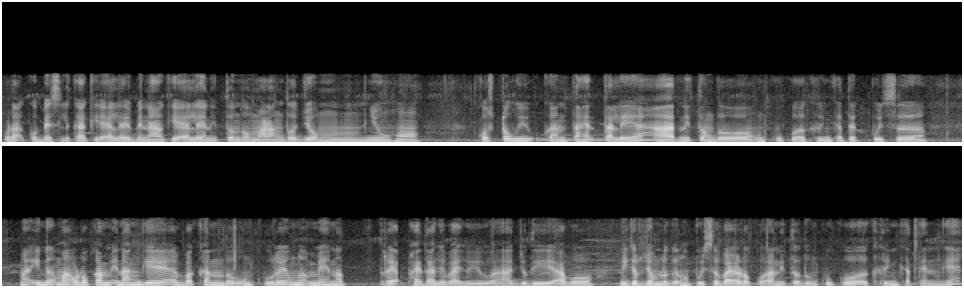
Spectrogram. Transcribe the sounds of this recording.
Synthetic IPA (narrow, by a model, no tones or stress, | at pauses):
ɔɽaʔkɔbɛslɛkʰakɛjaʔa̰lɛbɛnawkɛja̰ʔa̰lɛnit̪ɔŋd̪ɔmaɽ̃aŋd̪ɔd͡ʒɔmɲũɦɔ̃ | kɔsʈɔɦujuʔkant̪aɦɛ̃t̪̚ˀt̪alɛjaːɾnit̪ɔŋd̪ɔunkukɔəkʰɾiɲkat̪ɛt̪̚pujsə | maʔinəʔmaʔɔɽɔkamɛnaŋɡɛbakʰand̪ɔunkuɾɛunəʔmɛɦnət̪̚ | ɾɛjaʔpʰajd̪aɡɛbajɦujuʔa̰d͡ʒud̪iabɔnid͡ʒɔɾd͡ʒɔmləɡət̪̚hɔ̃pujsəbajɔɽɔkɔʔa̰nit̪ɔʔd̪ɔunkukɔəkʰɾiɲkat̪ɛnɡɛ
